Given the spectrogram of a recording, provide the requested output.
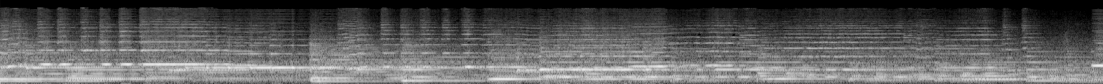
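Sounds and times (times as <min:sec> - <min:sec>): piano chords: 0:00.0 - 0:11.0
violin holding a high note: 0:00.0 - 0:11.0.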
